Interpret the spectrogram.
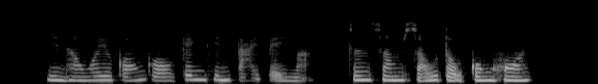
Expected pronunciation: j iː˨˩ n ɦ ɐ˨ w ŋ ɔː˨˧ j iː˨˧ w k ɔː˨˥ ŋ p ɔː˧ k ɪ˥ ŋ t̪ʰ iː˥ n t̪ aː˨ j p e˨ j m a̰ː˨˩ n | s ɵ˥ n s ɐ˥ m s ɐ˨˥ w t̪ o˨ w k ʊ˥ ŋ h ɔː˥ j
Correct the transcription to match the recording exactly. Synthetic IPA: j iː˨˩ n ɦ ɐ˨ w ŋ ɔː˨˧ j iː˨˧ w k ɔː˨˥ ŋ k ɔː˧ k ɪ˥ ŋ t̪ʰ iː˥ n t̪ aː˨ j p e˨ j m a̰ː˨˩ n | t͡s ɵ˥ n s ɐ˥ m s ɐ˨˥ w t̪ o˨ w k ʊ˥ ŋ h ɔː˥ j

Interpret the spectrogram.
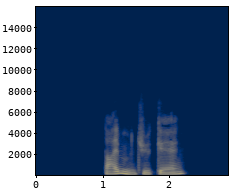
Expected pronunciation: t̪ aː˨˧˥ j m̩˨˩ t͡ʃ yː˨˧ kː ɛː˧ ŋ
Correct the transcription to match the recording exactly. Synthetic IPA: t̪ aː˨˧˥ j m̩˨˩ t͡ʃ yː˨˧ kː ɛː˨˥ ŋ

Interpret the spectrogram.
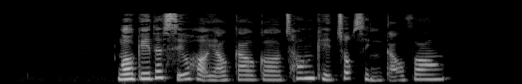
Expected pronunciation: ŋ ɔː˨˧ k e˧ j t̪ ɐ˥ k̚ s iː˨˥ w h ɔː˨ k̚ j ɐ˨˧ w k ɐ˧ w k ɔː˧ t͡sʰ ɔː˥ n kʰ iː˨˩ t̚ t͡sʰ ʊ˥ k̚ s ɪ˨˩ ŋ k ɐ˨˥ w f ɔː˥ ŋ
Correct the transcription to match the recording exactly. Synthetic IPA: ŋ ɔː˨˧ k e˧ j t̪ ɐ˥ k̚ s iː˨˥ w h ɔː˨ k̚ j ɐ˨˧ w k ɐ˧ w k ɔː˧ t͡sʰ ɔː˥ ŋ kʰ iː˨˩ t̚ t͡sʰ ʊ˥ k̚ s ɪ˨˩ ŋ k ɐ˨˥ w f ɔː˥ ŋ

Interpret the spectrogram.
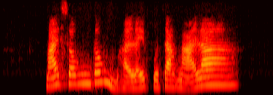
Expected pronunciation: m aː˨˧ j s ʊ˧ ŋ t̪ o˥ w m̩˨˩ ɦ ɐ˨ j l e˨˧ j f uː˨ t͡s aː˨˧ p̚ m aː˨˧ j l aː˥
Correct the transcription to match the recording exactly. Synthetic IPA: m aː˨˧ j s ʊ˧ ŋ t̪ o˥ w m̩˨˩ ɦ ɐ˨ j l e˨˧ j f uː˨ t͡s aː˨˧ k̚ m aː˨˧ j l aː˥

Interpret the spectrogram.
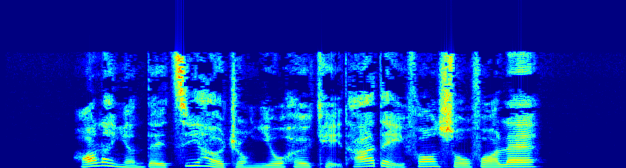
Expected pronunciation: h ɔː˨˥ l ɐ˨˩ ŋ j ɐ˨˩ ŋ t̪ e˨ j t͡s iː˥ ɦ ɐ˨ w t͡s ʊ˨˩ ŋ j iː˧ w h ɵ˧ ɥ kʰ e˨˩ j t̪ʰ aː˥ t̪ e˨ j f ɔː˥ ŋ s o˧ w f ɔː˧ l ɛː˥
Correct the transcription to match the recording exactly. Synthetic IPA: h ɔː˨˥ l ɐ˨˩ ŋ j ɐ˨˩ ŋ t̪ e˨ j t͡s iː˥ ɦ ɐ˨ w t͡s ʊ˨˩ ŋ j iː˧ w h ɵ˧ ɥ kʰ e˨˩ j t̪ʰ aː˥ t̪ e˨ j f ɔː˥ ŋ s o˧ w f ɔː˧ l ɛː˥

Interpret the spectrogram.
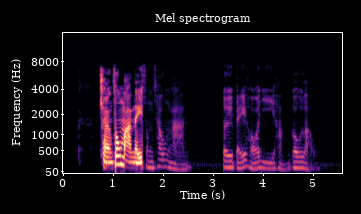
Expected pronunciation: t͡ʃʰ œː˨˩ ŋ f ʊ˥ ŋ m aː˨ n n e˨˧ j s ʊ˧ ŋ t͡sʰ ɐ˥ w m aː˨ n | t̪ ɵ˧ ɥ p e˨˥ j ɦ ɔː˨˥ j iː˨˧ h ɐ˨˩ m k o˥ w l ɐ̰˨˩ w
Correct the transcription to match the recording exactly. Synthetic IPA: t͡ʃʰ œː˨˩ ŋ f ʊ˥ ŋ m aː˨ n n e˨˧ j s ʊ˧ ŋ t͡sʰ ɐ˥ w ŋ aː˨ n | t̪ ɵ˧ ɥ p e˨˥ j ɦ ɔː˨˥ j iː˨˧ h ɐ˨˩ m k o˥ w l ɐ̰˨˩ w

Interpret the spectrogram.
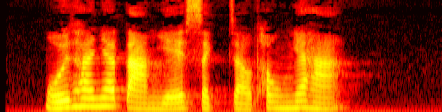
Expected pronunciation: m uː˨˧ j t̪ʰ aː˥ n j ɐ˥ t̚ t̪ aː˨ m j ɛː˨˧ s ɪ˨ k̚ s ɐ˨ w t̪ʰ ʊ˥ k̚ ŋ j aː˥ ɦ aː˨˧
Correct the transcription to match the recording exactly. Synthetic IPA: m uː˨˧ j t̪ʰ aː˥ n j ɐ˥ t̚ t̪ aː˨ m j ɛː˨˧ s ɪ˨ k̚ t͡s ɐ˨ w t̪ʰ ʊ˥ ŋ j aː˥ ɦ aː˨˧

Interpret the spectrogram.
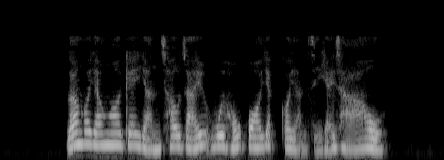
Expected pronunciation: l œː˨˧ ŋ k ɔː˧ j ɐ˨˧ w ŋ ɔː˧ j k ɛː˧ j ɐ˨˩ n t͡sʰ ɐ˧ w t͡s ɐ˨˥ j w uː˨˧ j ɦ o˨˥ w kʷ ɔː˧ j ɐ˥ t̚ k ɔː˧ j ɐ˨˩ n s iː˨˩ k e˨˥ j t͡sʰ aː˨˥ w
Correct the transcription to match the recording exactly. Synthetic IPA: l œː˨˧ ŋ k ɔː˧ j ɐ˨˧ w ŋ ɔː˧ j k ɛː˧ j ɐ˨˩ n t͡sʰ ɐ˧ w t͡s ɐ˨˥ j w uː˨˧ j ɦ o˨˥ w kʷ ɔː˧ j ɐ˥ t̚ k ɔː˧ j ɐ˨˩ n t͡s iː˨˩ k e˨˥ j t͡sʰ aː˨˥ w

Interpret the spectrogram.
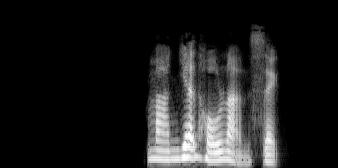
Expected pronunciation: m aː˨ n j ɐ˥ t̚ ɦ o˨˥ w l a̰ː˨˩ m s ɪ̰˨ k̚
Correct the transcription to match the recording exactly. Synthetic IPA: m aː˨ n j ɐ˥ t̚ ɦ o˨˥ w l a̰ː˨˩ n s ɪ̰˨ k̚

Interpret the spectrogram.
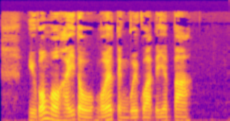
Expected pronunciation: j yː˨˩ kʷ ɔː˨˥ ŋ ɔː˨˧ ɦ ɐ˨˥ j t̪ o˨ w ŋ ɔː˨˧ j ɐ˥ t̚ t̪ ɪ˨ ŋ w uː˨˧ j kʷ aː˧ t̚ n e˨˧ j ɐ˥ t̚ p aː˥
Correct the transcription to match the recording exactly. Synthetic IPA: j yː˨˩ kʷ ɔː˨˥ ŋ ɔː˨˧ ɦ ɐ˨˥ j t̪ o˨ w ŋ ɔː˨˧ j ɐ˥ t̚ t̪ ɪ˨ ŋ w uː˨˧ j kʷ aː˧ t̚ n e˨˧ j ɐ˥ t̚ p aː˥

